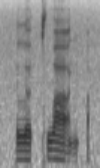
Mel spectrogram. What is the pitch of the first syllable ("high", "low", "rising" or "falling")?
low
